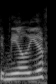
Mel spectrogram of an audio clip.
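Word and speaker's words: Emilia: Yeah, it's spelled E-M-I-L-I-A, like Amelia from ReZero.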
